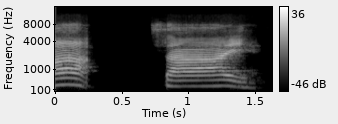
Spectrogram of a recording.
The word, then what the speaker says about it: ทราย: ร เรือ นะ คะ ออก เสียง ทร เป็น เสียง ซอ นะ คะ เป็น สิ่ง สอร์ ทร เป็น เสียง ซอ เช่น คำ ว่า ซาย เห็น ไหม คะ คำ นี้ เด็ก ๆ คุณ อยู่ เนาะ เขียน ว่า ทอ ทะ หาน รอ เรือ สระ อา ยอ ยัก นะ คะ แต่ ออก เสียง อ่าน ว่า ทราย นะ คะ ตัว ทร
